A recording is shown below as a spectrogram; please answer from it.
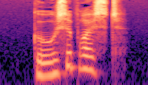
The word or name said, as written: gåsebryst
